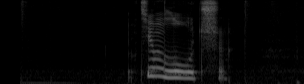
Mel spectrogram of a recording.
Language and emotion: Russian, sad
